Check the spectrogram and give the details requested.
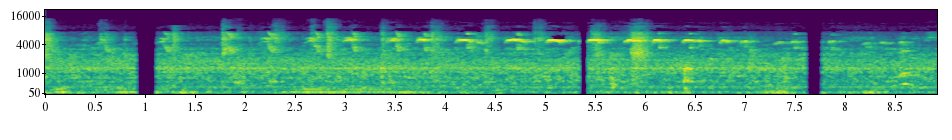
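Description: A small bird chirping repeatedly: a quick run of short, high chirps, about three a second, through the middle, slowly dropping in pitch, over a faint steady hum.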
